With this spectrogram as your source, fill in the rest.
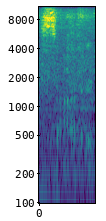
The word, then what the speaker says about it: soldered: Never it's spelled soldered, but it's you say soldered, which is weird to me.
